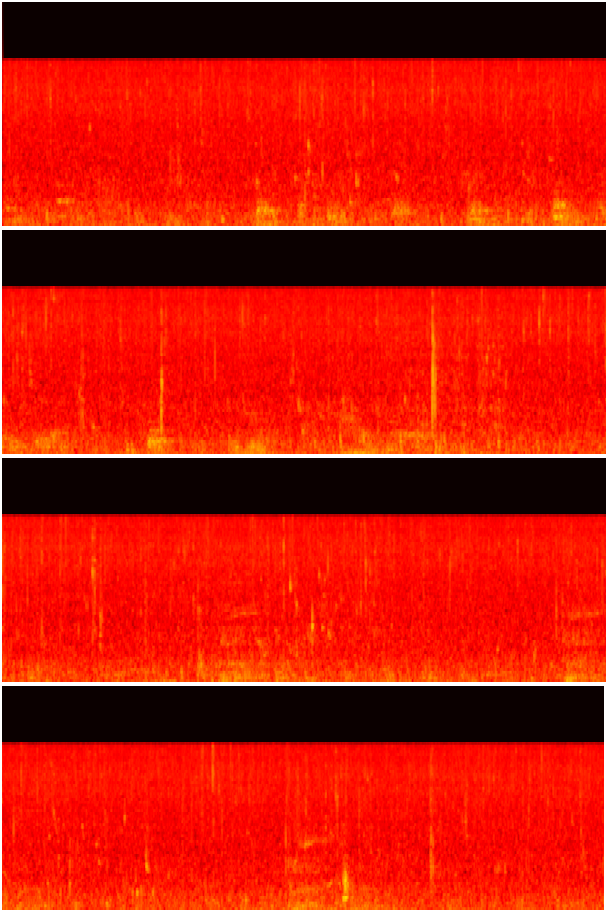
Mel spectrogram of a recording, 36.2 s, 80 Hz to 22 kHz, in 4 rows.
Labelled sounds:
21.7	22.0	humpback whale, 1.3 to 1.5 kHz
31.6	32.0	humpback whale, 1.2 to 1.5 kHz

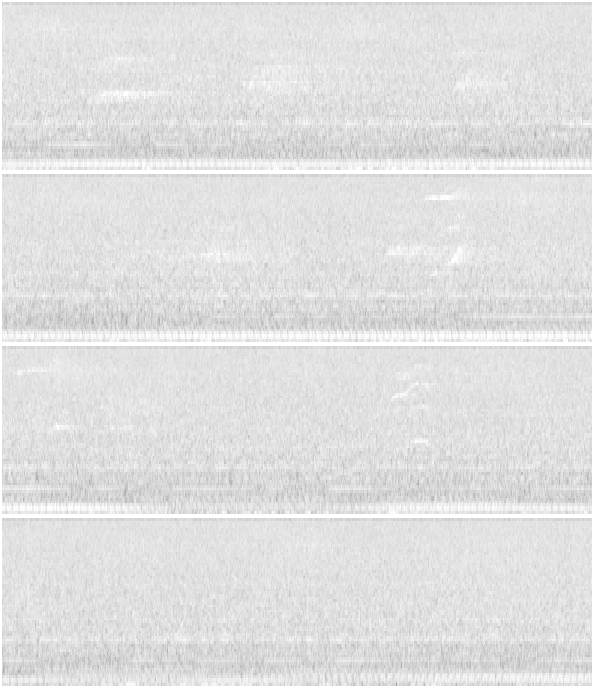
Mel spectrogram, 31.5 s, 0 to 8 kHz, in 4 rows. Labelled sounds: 1.2	2.0	killer whale, southern resident, 1.3 to 3.1 kHz
13.5	14.0	killer whale, southern resident, 5.2 to 6.3 kHz

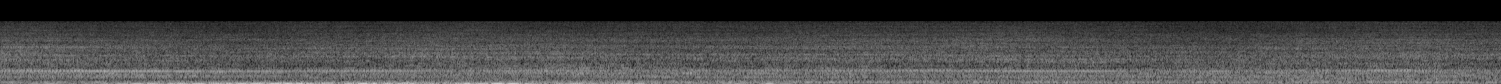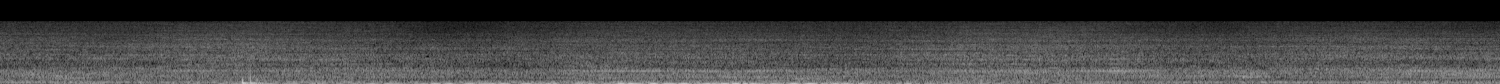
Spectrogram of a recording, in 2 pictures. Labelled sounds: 13.8	14.1	vessel noise, 6.7 to 6.9 kHz

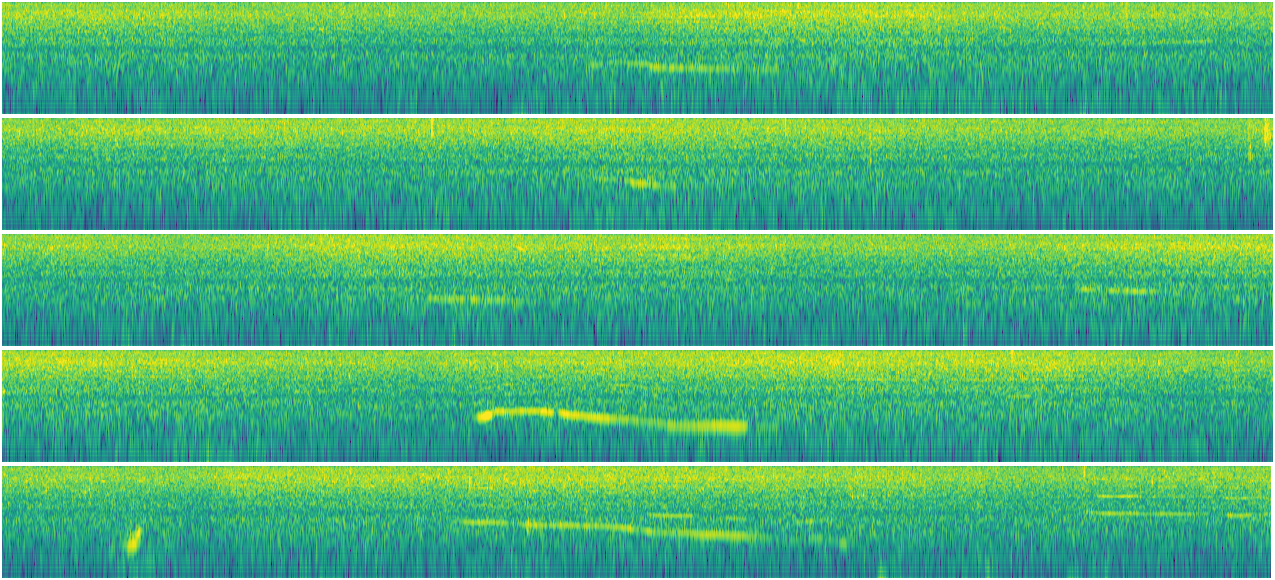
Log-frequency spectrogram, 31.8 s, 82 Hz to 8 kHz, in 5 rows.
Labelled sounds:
27.7	28.9	humpback whale, 0.78 to 1.2 kHz
30.8	31.7	humpback whale, 1.1 to 2.4 kHz

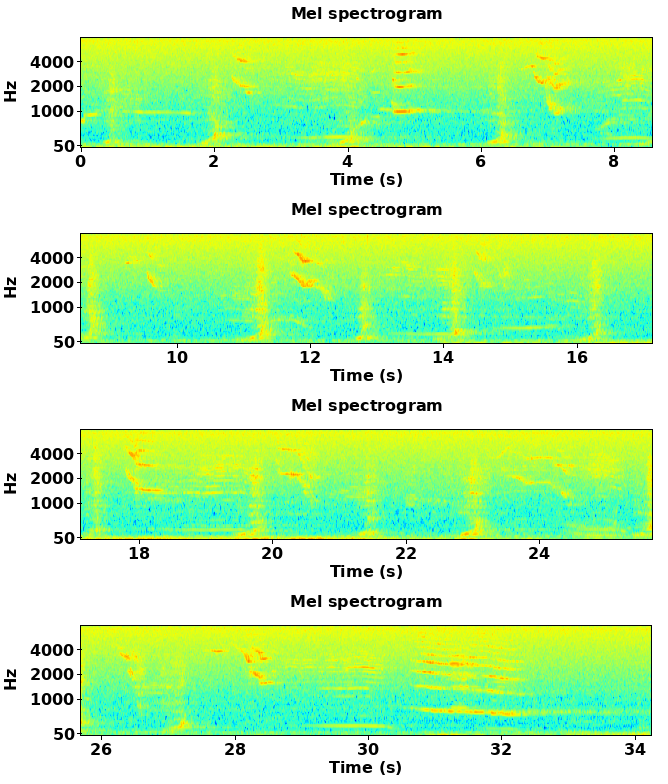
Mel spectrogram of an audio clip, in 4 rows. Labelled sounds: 0.0	1.3	humpback whale, 0.80 to 1.9 kHz
2.3	2.6	humpback whale, 3.9 to 4.4 kHz
3.1	3.7	humpback whale, 1.9 to 2.9 kHz
4.5	5.2	humpback whale, 0.90 to 5.2 kHz
6.6	7.5	humpback whale, 0.90 to 3.6 kHz
8.1	8.5	humpback whale, 1.3 to 2.8 kHz
9.5	9.8	humpback whale, 1.7 to 2.7 kHz
11.0	12.4	humpback whale, 0.80 to 4.8 kHz
13.4	14.8	humpback whale, 1.7 to 4.0 kHz
15.8	16.1	humpback whale, 0.96 to 1.2 kHz
17.8	19.3	humpback whale, 1.2 to 6.0 kHz
19.6	20.6	humpback whale, 1.5 to 4.7 kHz
21.1	21.4	humpback whale, 1.1 to 1.3 kHz
23.5	24.6	humpback whale, 1.1 to 4.2 kHz
26.6	27.0	humpback whale, 1.1 to 1.6 kHz
27.5	30.3	humpback whale, 1.1 to 4.0 kHz
30.6	32.4	humpback whale, 0.80 to 5.0 kHz

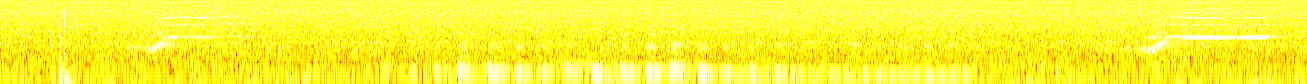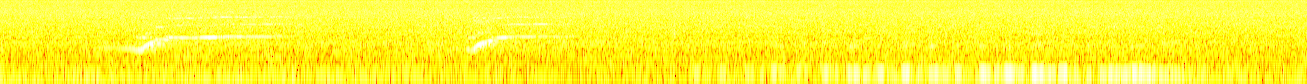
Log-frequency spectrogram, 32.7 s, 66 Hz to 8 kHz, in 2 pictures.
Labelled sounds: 2.0	3.0	humpback whale, 0.90 to 3.2 kHz
14.5	15.9	humpback whale, 0.80 to 6.8 kHz
18.3	19.8	humpback whale, 0.80 to 3.1 kHz
22.5	23.0	humpback whale, 1.9 to 3.0 kHz
23.4	24.1	humpback whale, 0.80 to 1.1 kHz

